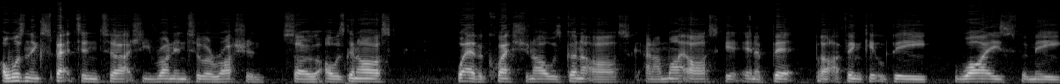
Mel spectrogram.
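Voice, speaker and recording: A man speaks in a medium pitch with an English accent. His intonation is monotone and flat, at a moderate pace. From England. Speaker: chat stranger in online video chat. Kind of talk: casual political discussion.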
